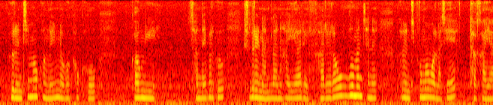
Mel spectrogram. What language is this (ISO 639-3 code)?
brx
